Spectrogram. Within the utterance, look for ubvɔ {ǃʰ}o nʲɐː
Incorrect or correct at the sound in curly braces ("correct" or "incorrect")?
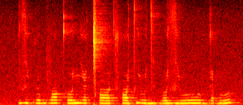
incorrect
